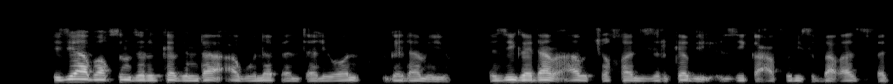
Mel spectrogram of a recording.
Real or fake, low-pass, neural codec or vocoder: fake; 5.4 kHz; codec, 24 kHz, 3.1 kbps, DualCodec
